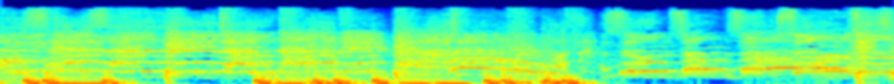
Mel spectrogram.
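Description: K-pop dance-pop track with female vocals singing over a heavy bass beat; the bass drops out for under a second near the end, then comes back.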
